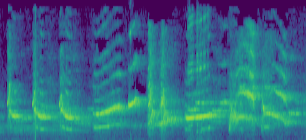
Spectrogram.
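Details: Anis kembang (chestnut-capped thrush) singing gacor: a tight sequence of sharp down-slurred chips, then a long rising whistle and rich, overlapping warbled notes, loud and continuous.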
